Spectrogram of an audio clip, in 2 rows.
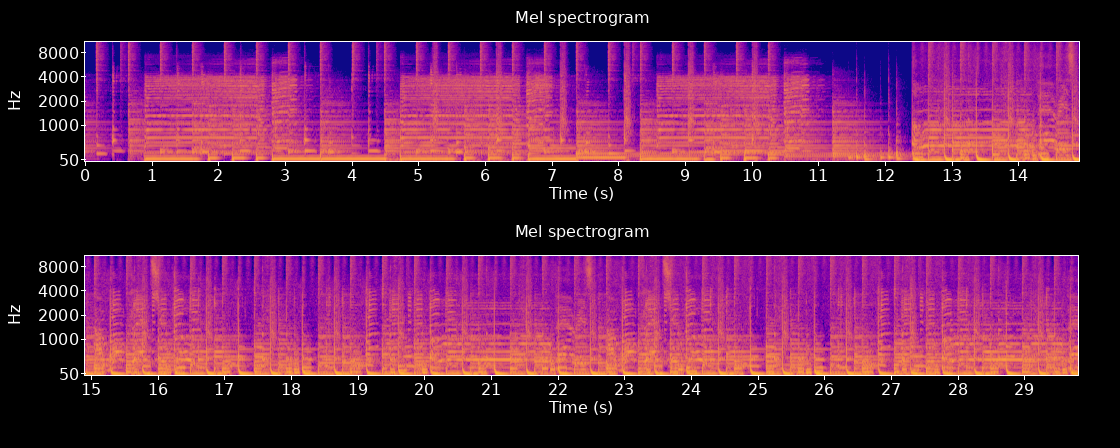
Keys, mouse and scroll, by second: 0.1 right click, 1.0 right click, 1.2 Down, 1.5 Right, 1.6 right click, 3.0 Right, 3.5 right click, 3.7 Down, 5.1 click, 5.7-7.3 typing, 6.2 click, 8.7 click, 9.4 click, 10.1 click, 11.9 click, 12.3 typing, 12.7-15.0 drag, 16.1 click, 16.6 click, 20.7 click, 23.3-26.5 drag, 26.5 scroll, 26.6-28.3 drag, 28.4-29.8 drag.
